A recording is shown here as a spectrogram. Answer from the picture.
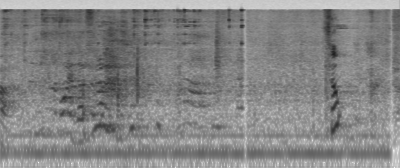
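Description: Faint background talking over a steady low hum, with one short spoken word near the end.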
